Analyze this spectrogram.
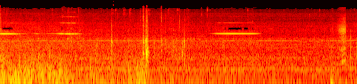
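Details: A safari drive with a vehicle rumbling along, sharp squeals and rattles, and a steady electronic tone starting and stopping.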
